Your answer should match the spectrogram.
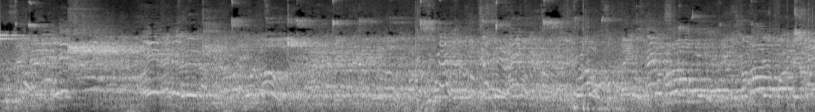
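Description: Basketball game ambience in a gymnasium: many voices of players and spectators talking and calling over one another, with a basketball bouncing on the hardwood court.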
